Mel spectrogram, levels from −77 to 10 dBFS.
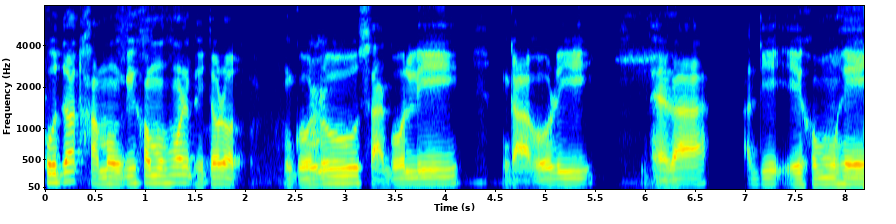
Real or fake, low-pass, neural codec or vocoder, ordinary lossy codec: fake; none; codec, 16 kHz, 8 kbps, FunCodec, trained on Chinese and English, 25 frames a second; none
